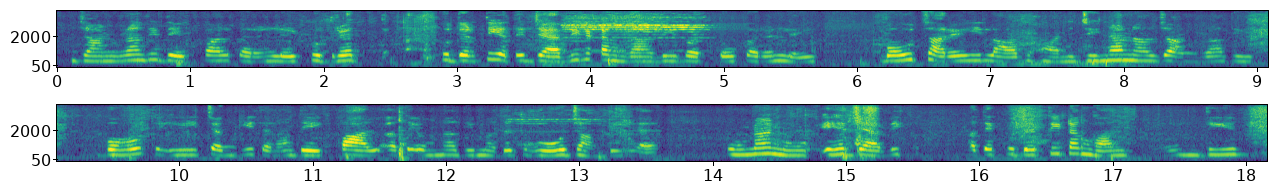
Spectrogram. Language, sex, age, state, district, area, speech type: Punjabi, female, 18-30, Punjab, Pathankot, urban, spontaneous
